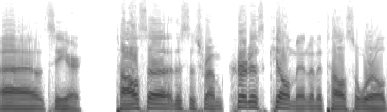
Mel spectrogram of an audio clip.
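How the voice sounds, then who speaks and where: Over a quiet background, a man talks at a very slow pace with a fairly low pitch and lively intonation, the sound dry and close with no echo. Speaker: radio host. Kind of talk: news commentary. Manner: casual, halting.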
